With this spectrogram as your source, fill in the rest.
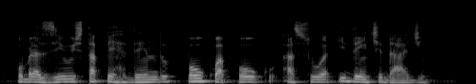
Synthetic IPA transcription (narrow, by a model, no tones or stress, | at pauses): ʊbɾaziwɪʃt̪apeɾd̪ẽnd̪ʊpowkʊapowkʊɐsuɐʔid̪ẽnt͡ʃid̪ad͡ʒɪ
